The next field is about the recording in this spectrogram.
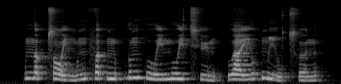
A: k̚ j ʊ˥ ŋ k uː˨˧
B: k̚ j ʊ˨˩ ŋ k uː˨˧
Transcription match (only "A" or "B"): A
